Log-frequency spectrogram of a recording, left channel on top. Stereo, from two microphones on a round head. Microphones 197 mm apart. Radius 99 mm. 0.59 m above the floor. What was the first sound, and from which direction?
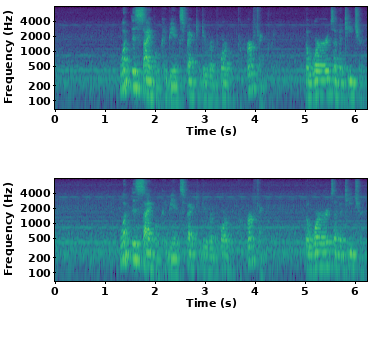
A man speaking, 30° left (ahead or behind).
